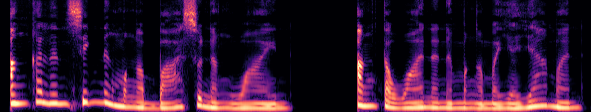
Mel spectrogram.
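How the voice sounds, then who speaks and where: A woman's voice: sits low, darkish tone, dry recording, clean studio sound. A woman reading a scripted dramatic love story as its narrator.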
